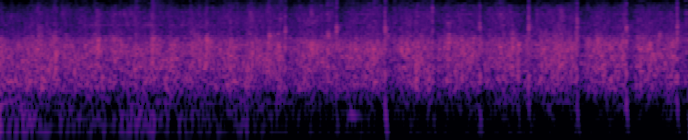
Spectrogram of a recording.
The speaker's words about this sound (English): Big picture of Bill Turnbull on the big screen here at Adams Park. And it's rapturous applause from all four sides of the ground here at Adams Park. Plymouth fans playing their part too.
